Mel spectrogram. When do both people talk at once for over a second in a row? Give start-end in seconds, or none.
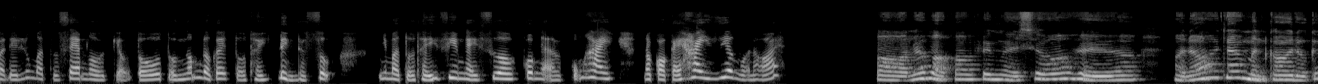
none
